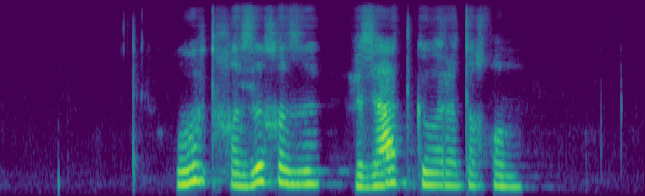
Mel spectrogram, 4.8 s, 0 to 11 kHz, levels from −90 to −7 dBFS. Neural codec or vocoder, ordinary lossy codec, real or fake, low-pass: codec, 32 kHz, 1.9 kbps, SNAC; AAC, 64 kbps; fake; 9.9 kHz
